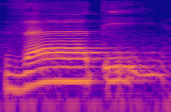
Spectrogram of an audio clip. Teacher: Ra-nya tafkhim karena dia ditebalkan ya, karena ra-nya fathah. Zati, za dibaca panjang 1 alif atau 2 harokat seperti itu.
